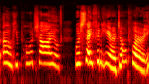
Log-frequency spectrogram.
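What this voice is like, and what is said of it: Put-on British accent. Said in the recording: “She's British. ... She's not Minnesotan.”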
